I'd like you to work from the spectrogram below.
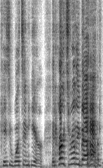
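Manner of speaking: playing up the pain for Casey; mock pained complaint. Telling Casey about her side pain in a hammed-up whine. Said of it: "And I was like".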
